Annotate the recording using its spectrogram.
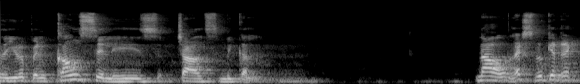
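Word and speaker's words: Michel: European Council European Council European Council Charles or some people called Michael it's actually Michael he's a former Prime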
